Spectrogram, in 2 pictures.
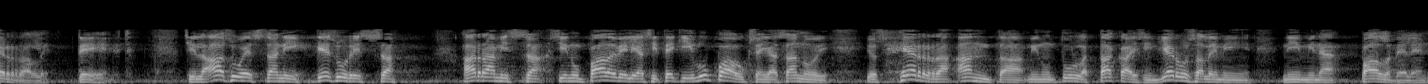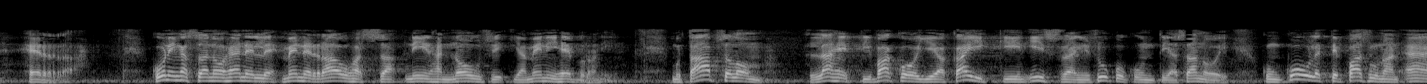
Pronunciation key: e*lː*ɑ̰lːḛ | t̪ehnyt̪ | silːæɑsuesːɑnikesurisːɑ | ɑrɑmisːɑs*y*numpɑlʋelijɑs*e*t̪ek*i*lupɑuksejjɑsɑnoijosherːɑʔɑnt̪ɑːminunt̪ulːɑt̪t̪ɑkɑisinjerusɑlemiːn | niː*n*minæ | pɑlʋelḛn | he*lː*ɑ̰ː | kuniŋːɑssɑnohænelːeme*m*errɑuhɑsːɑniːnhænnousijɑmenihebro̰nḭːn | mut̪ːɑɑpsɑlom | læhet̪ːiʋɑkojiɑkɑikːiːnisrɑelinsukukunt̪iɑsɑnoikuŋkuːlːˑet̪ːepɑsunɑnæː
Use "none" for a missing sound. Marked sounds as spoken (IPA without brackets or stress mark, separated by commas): rː, i, i, i, m, rː, n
